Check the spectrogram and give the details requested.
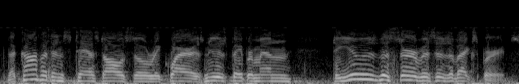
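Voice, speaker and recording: An American man narrating a 1940s educational film in a formal, measured, didactic manner. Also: on the high side, lively intonation. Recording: dull, faintly noisy old film soundtrack.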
